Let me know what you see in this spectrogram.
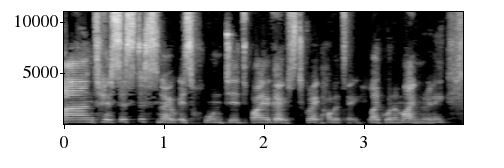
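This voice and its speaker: A woman with a South Wales accent speaks in a somewhat breathy voice. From South Wales (Llantrisant, Rhondda Cynon Taf). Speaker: children's author. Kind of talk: talk to children. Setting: webinar.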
